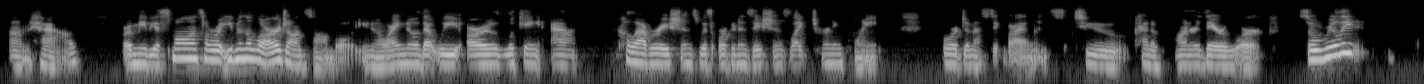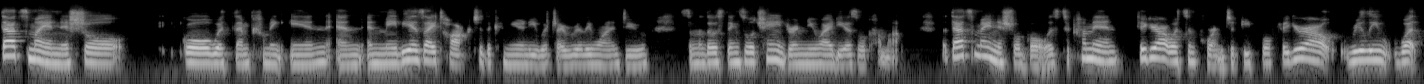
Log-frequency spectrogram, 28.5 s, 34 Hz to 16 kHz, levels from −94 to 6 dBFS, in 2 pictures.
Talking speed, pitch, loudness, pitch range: 190 wpm, 155 Hz, -27 LUFS, 145-190 Hz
